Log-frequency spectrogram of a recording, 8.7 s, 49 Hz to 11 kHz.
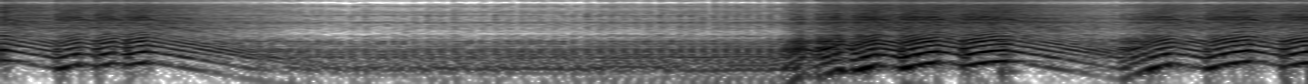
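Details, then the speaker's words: Farmertec Stihl MS200T clone chainsaw, newly built, warm, after venting the fuel tank fixed a restart problem: revs up and down in clean repeated sweeps, dropping back to steady idle, no bogging or stalling; running fine. "but after that I was able to get it to restart, and it's been running just fine."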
